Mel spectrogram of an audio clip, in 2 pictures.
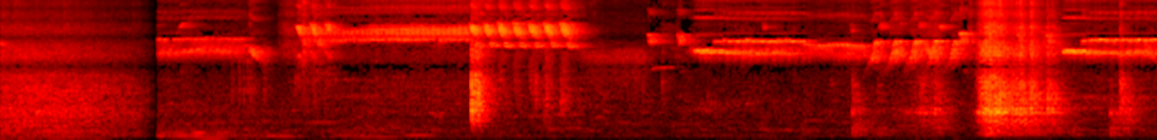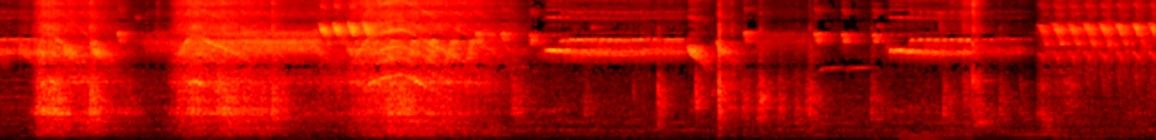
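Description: A bird chirping repeatedly in short, high calls every few seconds, with several louder stretches of noise in the middle from work on the pickup's tailgate.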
